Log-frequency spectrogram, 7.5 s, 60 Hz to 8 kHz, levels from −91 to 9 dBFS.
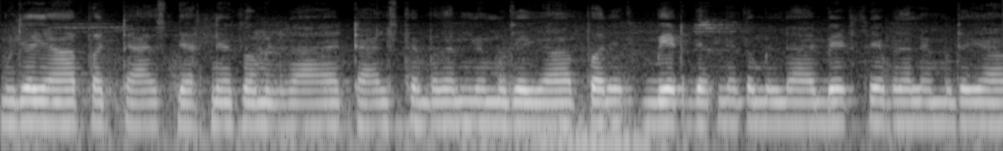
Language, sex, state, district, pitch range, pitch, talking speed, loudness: Hindi, male, Punjab, Fazilka, 145-150 Hz, 150 Hz, 240 wpm, -17 LUFS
